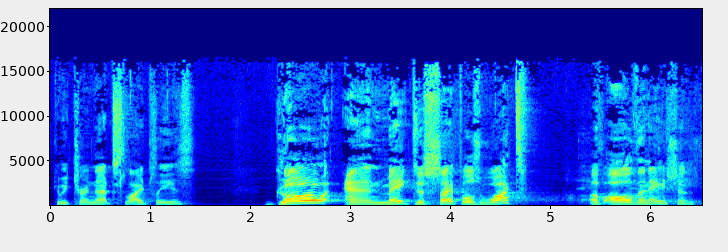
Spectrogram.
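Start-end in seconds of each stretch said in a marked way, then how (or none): 2.2-6.5 loud, high and slow; proclaimed verse; declaiming scripture. Acted. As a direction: call it out as a command.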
